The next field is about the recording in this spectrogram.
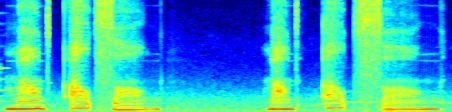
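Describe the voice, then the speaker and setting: A woman playing a frail elderly grandmother in a video game, gentle and troubled, speaking in a halting, wistful, tender way. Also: a little high, vocal fry, slight background noise. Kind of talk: dramatic video game dialogue. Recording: music under the voice.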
